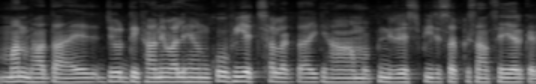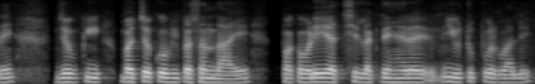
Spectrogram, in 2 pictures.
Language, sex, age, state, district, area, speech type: Hindi, female, 45-60, Uttar Pradesh, Bhadohi, urban, spontaneous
